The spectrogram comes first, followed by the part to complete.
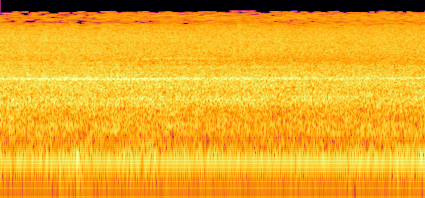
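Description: Steady whooshing hum of electric pedestal fans running, with a low steady drone underneath and no change in level.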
